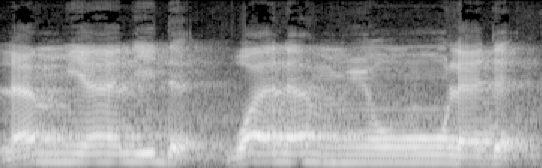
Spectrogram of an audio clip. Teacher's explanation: Maksudnya tanda sukun. Baik, jadi bila sukun dal itu lam yalid, maka terhasillah qalqalah, lantunan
